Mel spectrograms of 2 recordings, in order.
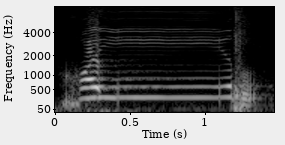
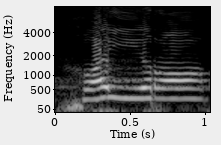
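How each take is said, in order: First: The r is thin, and the word ends without a vowel. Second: The r is thick, followed by a final vowel. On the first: The word is read at a stop. "Kalau wakaf jenengan harus bacanya tipis" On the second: The word is joined to what follows. "tetapi ketika jenengan wasol harus tebal"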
